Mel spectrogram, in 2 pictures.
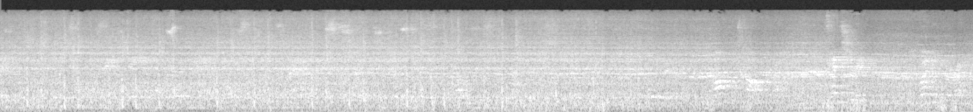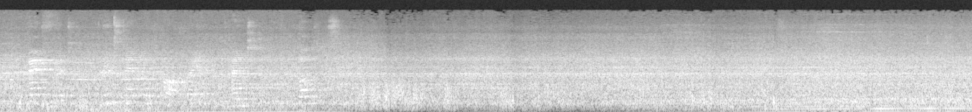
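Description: A diesel train engine rumbles as a train pulls slowly into a station.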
